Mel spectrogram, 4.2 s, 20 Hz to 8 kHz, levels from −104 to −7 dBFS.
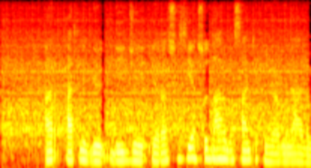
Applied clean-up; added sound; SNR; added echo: none; Mechanisms; 7 dB; none.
